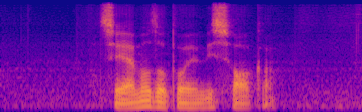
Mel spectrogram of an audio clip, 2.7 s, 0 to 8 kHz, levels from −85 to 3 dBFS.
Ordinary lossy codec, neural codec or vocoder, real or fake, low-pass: none; codec, 16 kHz, 0.3 kbps, FocalCodec; fake; 7.2 kHz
